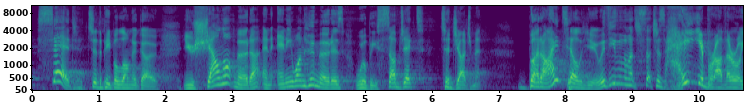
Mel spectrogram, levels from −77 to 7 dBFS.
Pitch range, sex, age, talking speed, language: 145-235 Hz, male, 30-49, 180 wpm, English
